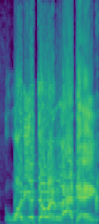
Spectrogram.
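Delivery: put-on very loud, very high, shrill British accent. Retelling what a British man said: imitating a British accent. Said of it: "total Brit, talked like that".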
